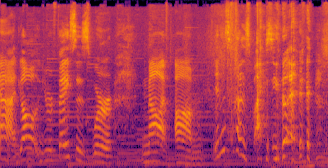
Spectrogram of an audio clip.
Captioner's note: coughs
